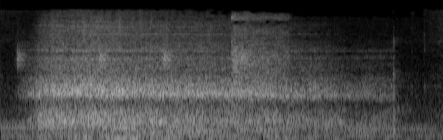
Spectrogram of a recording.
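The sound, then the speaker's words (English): A deep, slow breath from a person during a guided breathing exercise, one long airy breath that fades, followed by a short sharp knock at the very end. “Still with the eyes closed, I want you to inhale. And then I want you to exhale.”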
